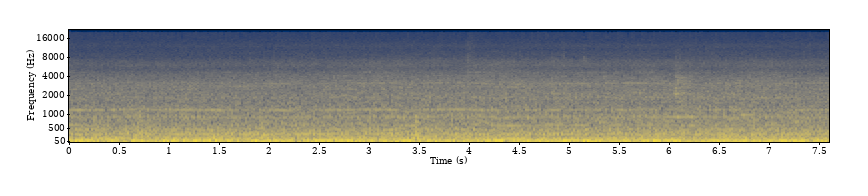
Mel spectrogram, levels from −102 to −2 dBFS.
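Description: A recording of everyday sounds, with no audible technical fault anywhere in the signal.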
